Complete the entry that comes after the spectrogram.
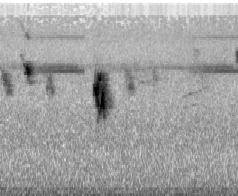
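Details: Sparrows heard on a dewy thatched roof in the morning: a single short, bright chirp stands out, with fainter high chirps before and after over a quiet steady background hiss.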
